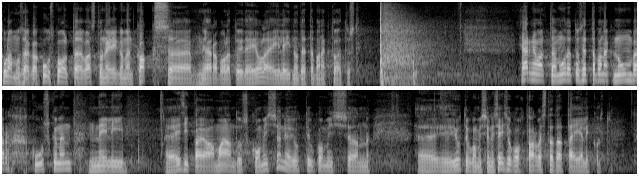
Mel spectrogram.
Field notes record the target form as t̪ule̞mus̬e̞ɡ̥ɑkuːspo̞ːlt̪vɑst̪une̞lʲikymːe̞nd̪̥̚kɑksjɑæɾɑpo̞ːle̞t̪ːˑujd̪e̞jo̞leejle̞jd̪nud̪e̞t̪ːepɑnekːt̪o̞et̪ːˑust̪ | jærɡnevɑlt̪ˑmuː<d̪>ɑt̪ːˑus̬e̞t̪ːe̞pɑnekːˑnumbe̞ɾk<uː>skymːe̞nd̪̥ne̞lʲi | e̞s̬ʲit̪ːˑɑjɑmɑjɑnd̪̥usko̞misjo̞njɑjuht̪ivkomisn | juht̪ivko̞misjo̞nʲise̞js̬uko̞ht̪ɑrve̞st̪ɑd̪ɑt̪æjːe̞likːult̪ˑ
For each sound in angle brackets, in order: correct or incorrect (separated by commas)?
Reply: correct, correct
